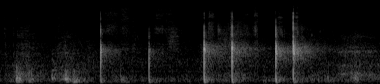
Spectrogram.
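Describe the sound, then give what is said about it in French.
Hand-writing of a result during a physics lecture: sharp taps and short scratches of the writing tool at irregular intervals, crisp but faint, with no talk over them. “Je vais vous écrire le résultat.”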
